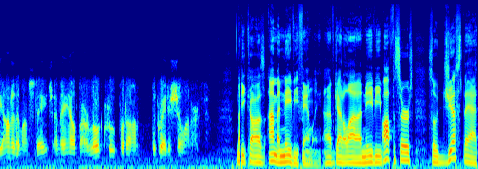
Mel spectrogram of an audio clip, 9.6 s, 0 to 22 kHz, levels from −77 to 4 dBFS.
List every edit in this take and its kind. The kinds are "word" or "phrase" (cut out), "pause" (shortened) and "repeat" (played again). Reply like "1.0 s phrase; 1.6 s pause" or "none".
4.8 s phrase; 7.6 s word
